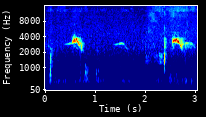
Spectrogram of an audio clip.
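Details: Eastern Clapper Lark giving two loud, short, down-slurred whistles about two seconds apart, with a faint thin whistle between them and a brief soft knock before the second; otherwise quiet.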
